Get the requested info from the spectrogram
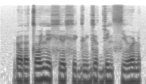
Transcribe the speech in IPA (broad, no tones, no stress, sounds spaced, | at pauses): ɽ ɵ ɾ ɵ t ʊ lʲ œ xʲ ʊ xʲ ʊ ɡʲ ʊ ɳ ɡʲ ʊ ɡ i lʲ sʲ ʊ ɳ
